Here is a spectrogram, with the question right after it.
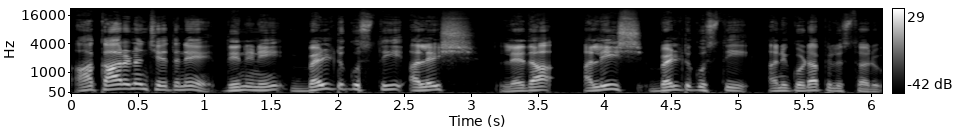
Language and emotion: Telugu, neutral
